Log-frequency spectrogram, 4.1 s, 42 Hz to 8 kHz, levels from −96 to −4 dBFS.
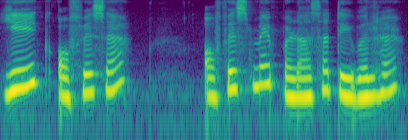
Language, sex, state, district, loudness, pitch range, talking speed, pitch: Hindi, female, Gujarat, Valsad, -15 LUFS, 215-285 Hz, 145 wpm, 255 Hz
